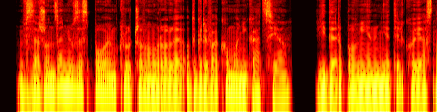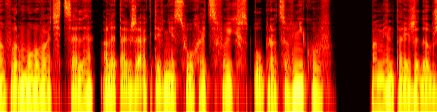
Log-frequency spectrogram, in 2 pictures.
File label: e-learning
